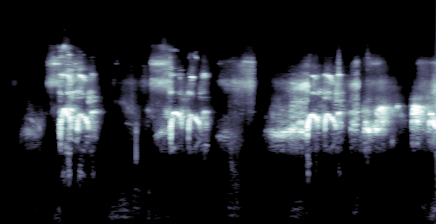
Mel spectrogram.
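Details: Loud calls of the Taiwan bamboo partridge, endemic to Taiwan: raucous, looping phrases repeated almost every second, growing into a longer, continuous run of harsh ringing notes toward the end.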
